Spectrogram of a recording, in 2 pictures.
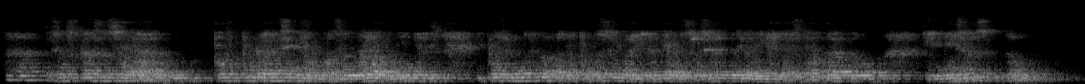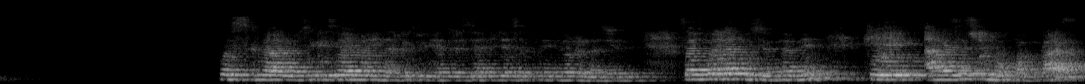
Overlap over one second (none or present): none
